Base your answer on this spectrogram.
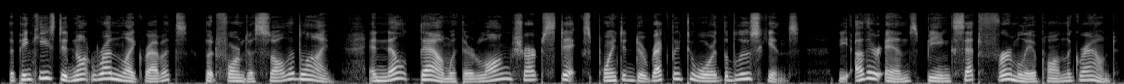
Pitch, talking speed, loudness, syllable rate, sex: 185 Hz, 180 wpm, -18 LUFS, 4.5 syllables/s, female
